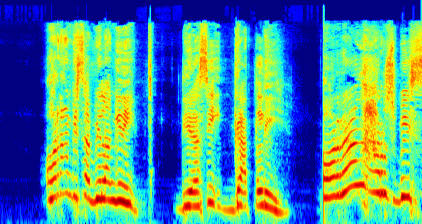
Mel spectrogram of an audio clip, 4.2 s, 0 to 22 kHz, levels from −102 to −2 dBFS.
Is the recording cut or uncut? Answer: cut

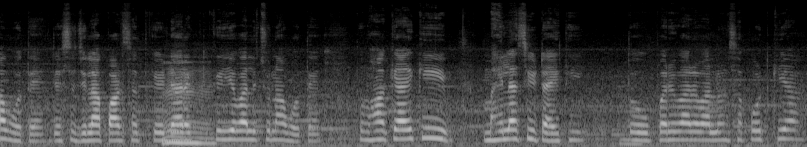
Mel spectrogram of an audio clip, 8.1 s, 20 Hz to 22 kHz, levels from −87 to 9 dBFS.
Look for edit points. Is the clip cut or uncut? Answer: uncut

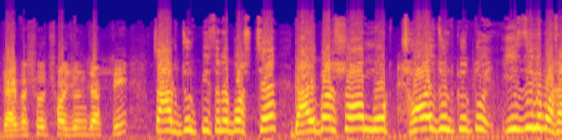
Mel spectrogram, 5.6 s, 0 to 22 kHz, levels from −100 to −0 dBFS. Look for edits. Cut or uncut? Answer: cut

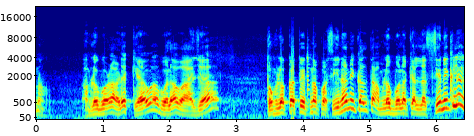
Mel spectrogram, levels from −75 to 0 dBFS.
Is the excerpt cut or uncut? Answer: uncut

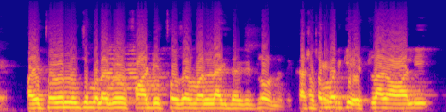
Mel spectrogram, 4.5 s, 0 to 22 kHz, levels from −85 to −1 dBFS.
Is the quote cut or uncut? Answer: uncut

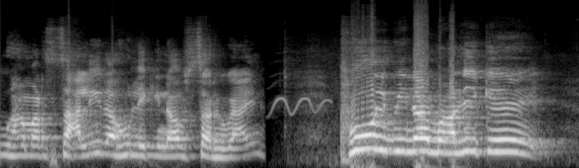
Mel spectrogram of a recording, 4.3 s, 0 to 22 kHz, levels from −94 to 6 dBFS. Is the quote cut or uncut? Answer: cut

